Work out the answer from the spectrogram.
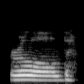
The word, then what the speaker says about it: world: will struggle with this so it's like word world world world it's hard world so around the world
